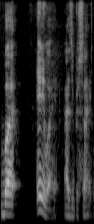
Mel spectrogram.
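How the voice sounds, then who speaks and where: A man's voice: mid-range voice, expressive, normal speed, a little mellow, slightly rough. A man in casual conversation, explaining at length with many hesitant fillers. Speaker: guest.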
